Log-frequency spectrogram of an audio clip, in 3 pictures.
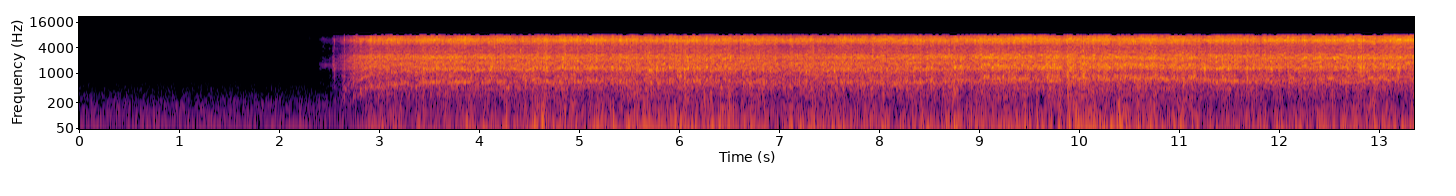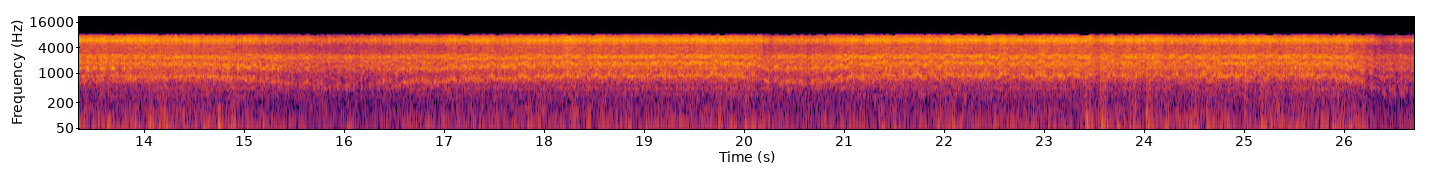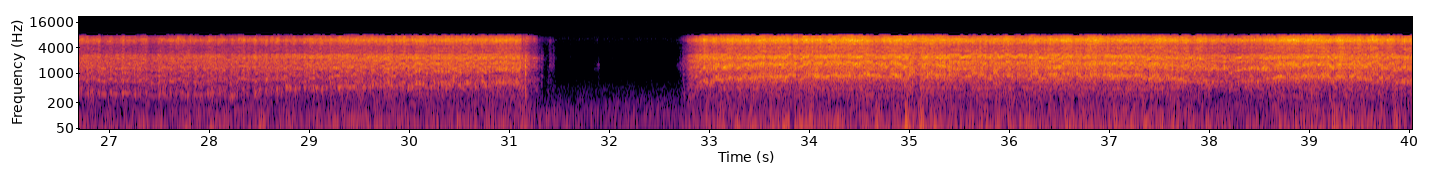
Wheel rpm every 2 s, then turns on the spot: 0, 80, 160, 160, 170, 180, 190, 180, 170, 230, 200, 230, 220, 110, 110, 90, 110, 220, 210, 190.
none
